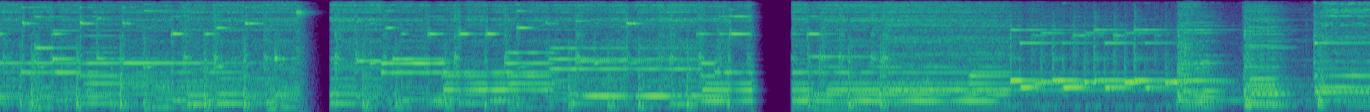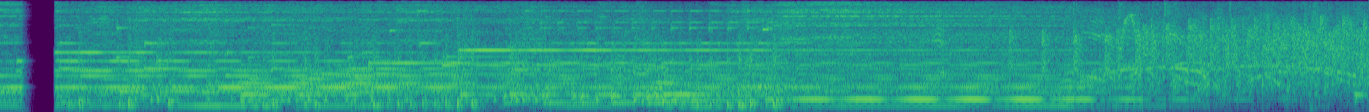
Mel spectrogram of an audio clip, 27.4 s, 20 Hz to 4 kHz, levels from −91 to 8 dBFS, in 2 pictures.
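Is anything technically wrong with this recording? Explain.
Yes. There are three gaps where the sound breaks off, most likely a long network dropout each time: 2.98 to 3.32 s, 7.52 to 7.93 s, and 13.91 to 14.26 s. With no packets arriving, the receiver extends the last sound as a fading buzz, which dies into silence for about 70 ms, 250 ms and 200 ms respectively. The audio then resumes, with roughly a third to two-fifths of a second missing each time. The call path cuts everything above 4 kHz, which suggests a G.711 mu-law codec.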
